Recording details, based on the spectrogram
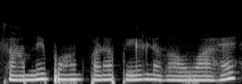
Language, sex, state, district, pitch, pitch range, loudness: Hindi, female, Delhi, New Delhi, 215 Hz, 205-230 Hz, -18 LUFS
